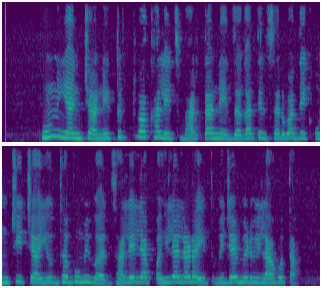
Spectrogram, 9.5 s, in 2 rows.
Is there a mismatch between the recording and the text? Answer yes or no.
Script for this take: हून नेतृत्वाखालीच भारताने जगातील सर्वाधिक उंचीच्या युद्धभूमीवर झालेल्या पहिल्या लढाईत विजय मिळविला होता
yes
